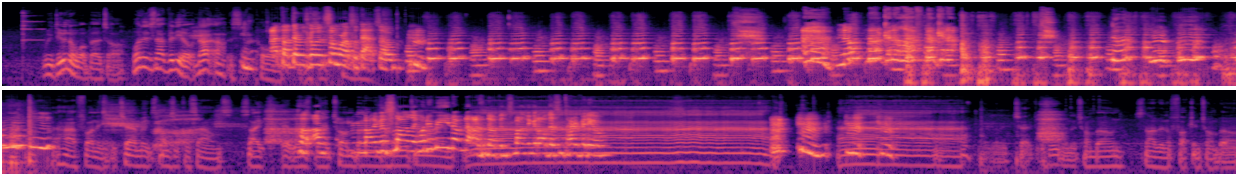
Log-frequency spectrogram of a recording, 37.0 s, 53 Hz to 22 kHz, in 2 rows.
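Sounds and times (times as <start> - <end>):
swooping bending horn notes: 6.1 - 19.3, 23.8 - 30.2.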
